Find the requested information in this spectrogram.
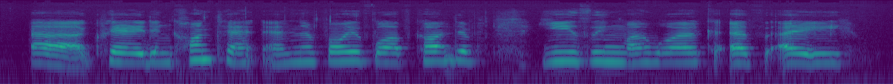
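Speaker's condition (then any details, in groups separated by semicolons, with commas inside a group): Cerebral palsy (athetoid); fatigue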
